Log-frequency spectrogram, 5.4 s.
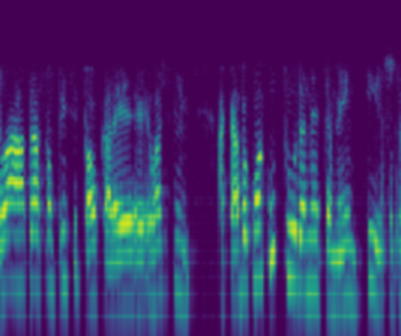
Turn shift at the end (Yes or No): No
